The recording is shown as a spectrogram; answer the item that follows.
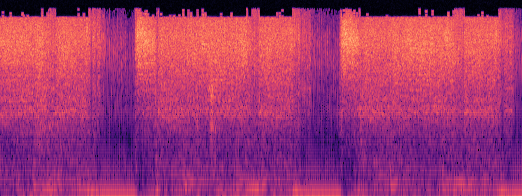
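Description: Heavily compressed CD master of a loud band track: dense, distorted music with an almost perfectly flat loudness and steady low-end pounding, leaving no quiet gaps between hits.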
